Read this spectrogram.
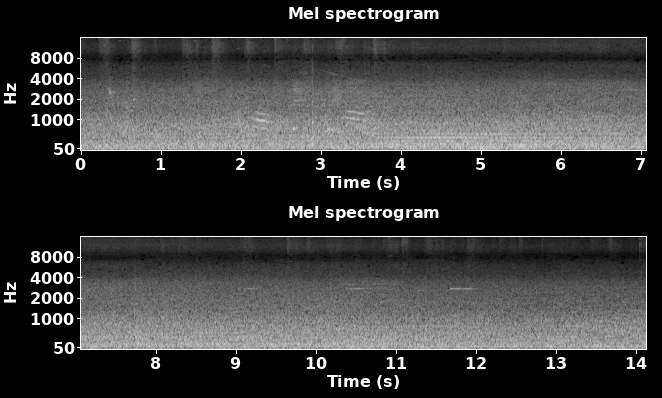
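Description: Footsteps of many people shuffle along a paved street.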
